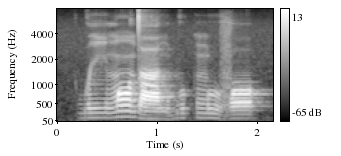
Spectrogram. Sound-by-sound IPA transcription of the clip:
ɡʷ iː˧ m ɔ̃˦ d aː˨ n b u˦ k m u˦˨ v ɔ˦

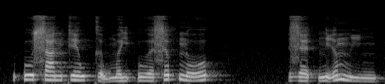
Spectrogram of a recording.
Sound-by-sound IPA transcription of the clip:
ʔ u˧ s a˧ n k e˧ w k ə̰˧˨ w m ə˨˦ j ʔ u˨˩ ə̯ s ə˦˥ p̚ n o˨˦ | z ɛ˨˩ t̚ n ḭ˧˥ ə̯ m i˨˩ ŋ

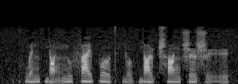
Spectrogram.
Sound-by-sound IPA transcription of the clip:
kʰ w ə˧˥ n p j ɑ̰˨˩ ŋ n̪ u˥˩ f a˥ ɪ̯ p o˥˩ ʊ̯ t̪ʰ j o˩ ʊ̯ p j ɑ˥˩ ʊ̯ ʈ͡ʂʰ ɑ˥ ŋ ʂ ɻ̩˥ ʂ ɻ̩˨˩˦

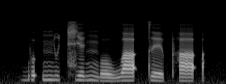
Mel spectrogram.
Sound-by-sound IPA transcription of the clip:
b ʊ˦ ʔ ɲ u˦˨ t͡ɕ e˦ ŋ o˨ w ä˦ ʔ t e˦˨ pʰ ä˦ ʔ

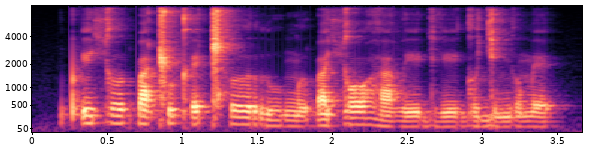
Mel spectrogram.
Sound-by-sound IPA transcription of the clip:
pʼ e˦ ç ɤː˦ k͡p a˦ ǁ u˦ kʼ ɛ˦ ǁʰ ɤː˦ r uː˨ ŋ͡m ɤ˨ ɓ a˦ ç ɔː˦ ɦ a˨ v eː˨ ɡʱ eː˨ ɡ ɤ˨˦ ɟ e˨ ɲ ɤ˦ m ɛ˦

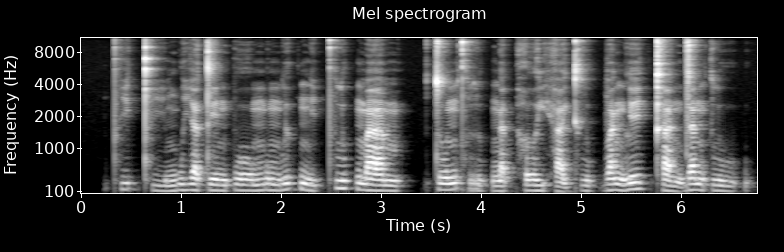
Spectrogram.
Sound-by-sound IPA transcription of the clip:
pʰ i˦˥ t̚ pʰ iː˩˦ m w i˧ a̯ t e˧ n p oː˧ m o˧ m l ɯ˦˥ k̚ n i˨˩ ʔ pʰ l u˥˩ k̚ m a˧ m | t o˦˥ n kʰ r u˨˩ k̚ ŋ a˨˩ t̚ h ɤː˧ j h a˩˦ j kʰ l u˨˩ k̚ b a˥˩ ŋ l eː˥˩ k̚ tʰ a˨˩ n d a˥˩ n k l u˨˩ ʔ

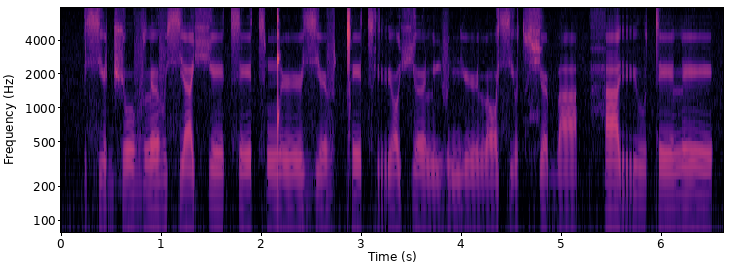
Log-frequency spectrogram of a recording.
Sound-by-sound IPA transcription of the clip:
sʲ ə˨ d͡ʒ o˨ v l ə˦ v sʲ a˨ ç eː˨ t͡s e˨˦ t͡s ŋ͡ǃ øː˨ zʲ œ˨ v ǀ e˦ t͡s rʲ ɔ˦ ç ə˦˨ l i˨ v nʲ øː˦˨ l ɔ˨ sʲ o˦ t͡s ɕ œ˦ b a˦ | h a˦ rʲ u˨ t e˨ l e˦˨

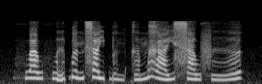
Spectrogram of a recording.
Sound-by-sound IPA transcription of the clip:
h w a˧ w h w ɨ̰˧˥ ɓ ə˨˦ n s a˧ j ɓ ə̤˨˩ m k ə˨˦ m ɣ a˨˦ j s a˧ w f ɨ˨˦ ə̯

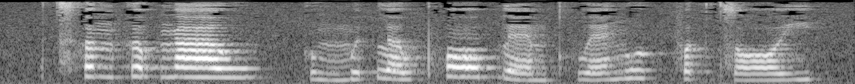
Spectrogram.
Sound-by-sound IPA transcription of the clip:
t͡sʰ ɐ˥ ŋ k ɐ˥ p̚ ŋ aː˥ w | k ʊ˨˩ ŋ m ɵ˨˥ t̚ l ɐ˨ w pʰ ɔː˥ p̚ l ɛː˨˩ m kʷʰ ɛː˨˥ n w ʊ˥ k̚ f ɐ˧ k̚ t͡s ɔː˨˧ j

